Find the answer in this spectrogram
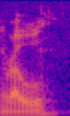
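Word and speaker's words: Raúl: So in December 2014, President Obama and Raul Castro, am I pronouncing that correctly, Danny? Raul? – Yes, that's great.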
